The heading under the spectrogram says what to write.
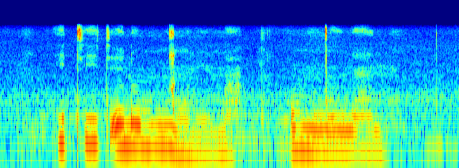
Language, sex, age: Xhosa, female, 24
